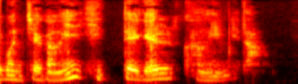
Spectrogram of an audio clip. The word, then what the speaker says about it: 힛데겔: 셋째 강의 이름은 히데겔이라. 아수르 동쪽으로 흘렀으며 넷째 강은 유브라데더라. 에덴을 흐르는 강 중에 세 번째 강이 히데겔 강입니다. 히데겔은 티그리스의 히브리어 발음입니다.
